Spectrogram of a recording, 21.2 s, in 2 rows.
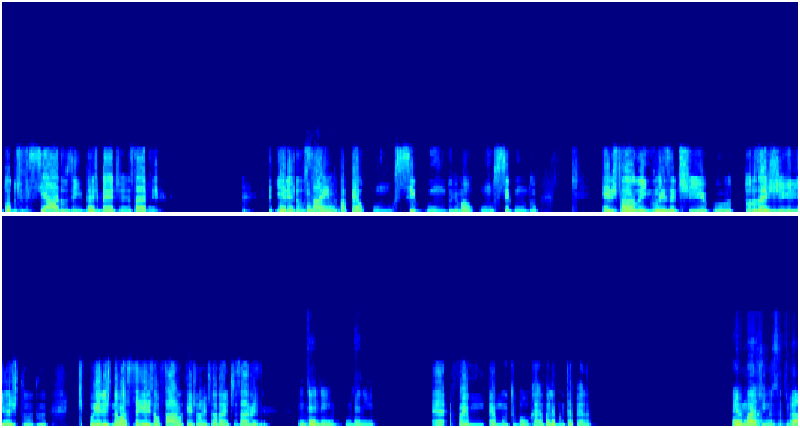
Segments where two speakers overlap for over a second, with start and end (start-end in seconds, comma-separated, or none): none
